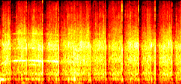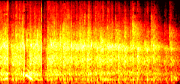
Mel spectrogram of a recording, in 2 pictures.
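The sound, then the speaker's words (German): An audience claps steadily for several seconds, a dense, continuous patter of many hands with a few sharp individual claps standing out, fading slightly at the end, at the Kirche im Prisma church, applauding people being welcomed. “Nochmal einen Applaus für euch.”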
